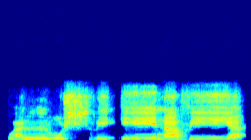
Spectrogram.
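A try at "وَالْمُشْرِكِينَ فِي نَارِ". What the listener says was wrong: Nanya pendek Umi. Nanya tidak ada. Wal musyrikina fi nari jahannam.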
